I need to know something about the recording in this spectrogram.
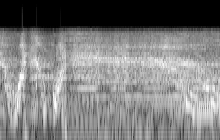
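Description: Loud live rock band noise with electric guitar making swooping pitch glides: a few quick swoops up and down in the first second or so, then one long slow fall in pitch over the last two seconds.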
